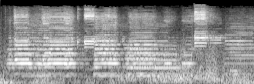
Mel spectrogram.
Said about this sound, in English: If I had a horn, I'd be beeping with you.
